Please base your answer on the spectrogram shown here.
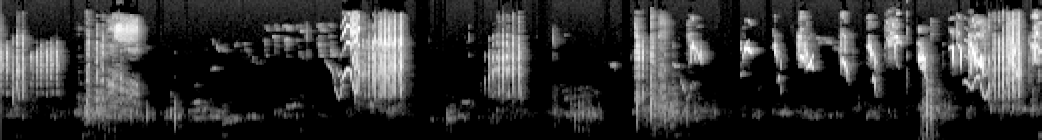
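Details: Speckled mousebirds at a suburban Pretoria garden feeder in South Africa, chattering noisily: many harsh, scratchy, buzzy notes in rapid irregular runs, growing busier toward the end, with a few thin chirps mixed in.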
